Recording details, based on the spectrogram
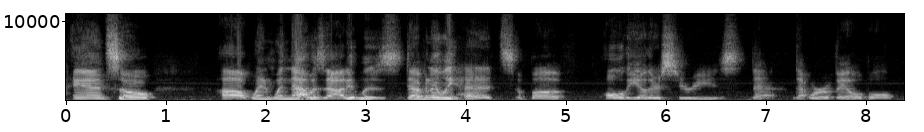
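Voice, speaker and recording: A man's voice: mid-range voice, a little slow, fairly bright tone, distant mic, rough recording. A man in his late thirties casually chatting on a live stream, rambling and self-deprecating with frequent restarts, recorded on a webcam. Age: 30s. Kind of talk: casual chat with viewers.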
